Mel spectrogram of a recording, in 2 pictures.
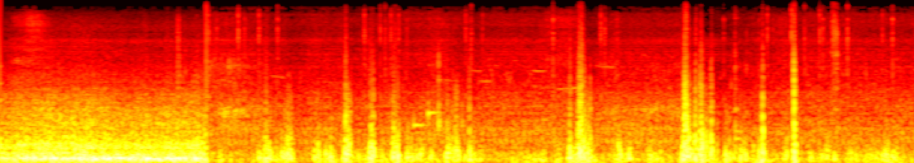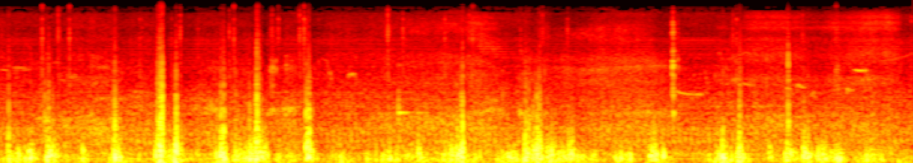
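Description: Steady road noise inside a moving car, cutting off abruptly about a second and a half in; then wind buffeting the microphone in irregular gusts.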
